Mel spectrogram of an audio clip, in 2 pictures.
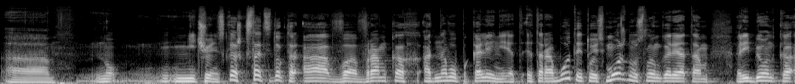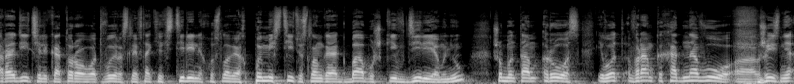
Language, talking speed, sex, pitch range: Russian, 190 wpm, male, 130-165 Hz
